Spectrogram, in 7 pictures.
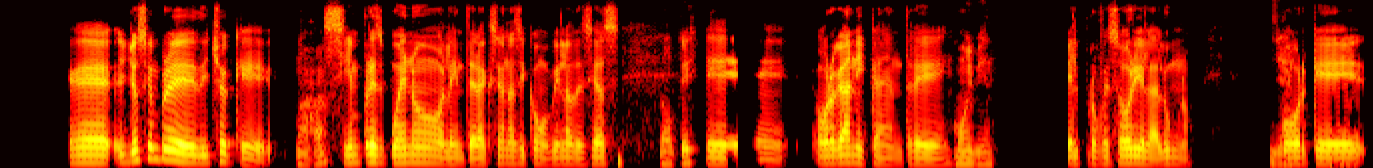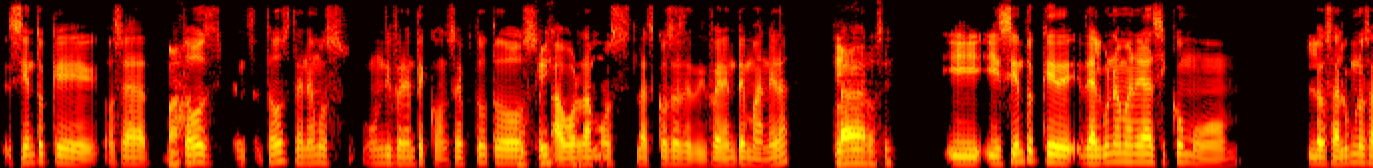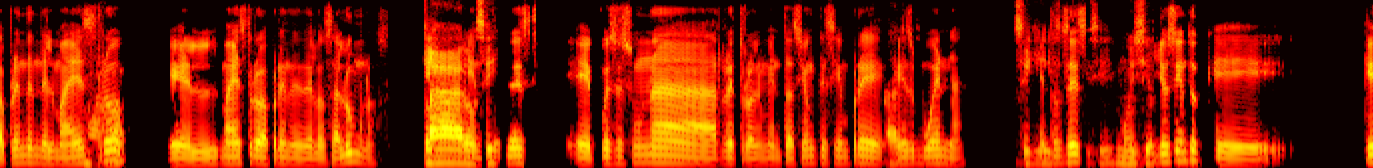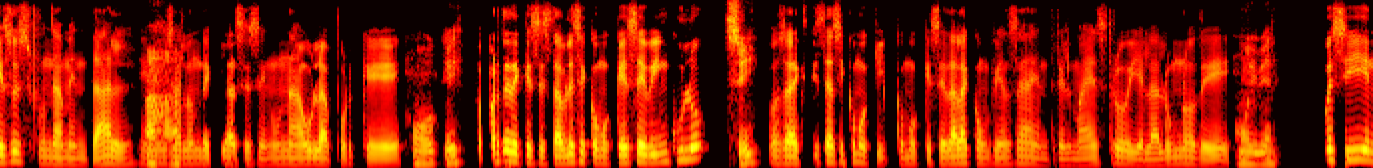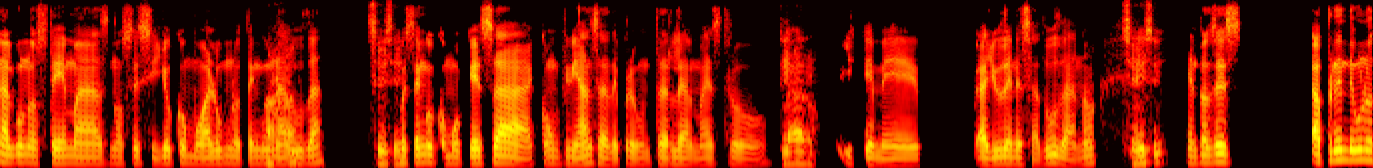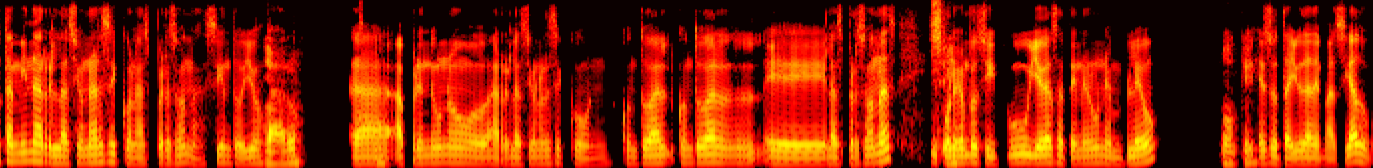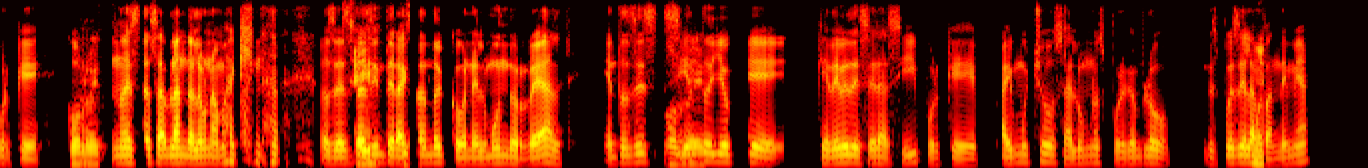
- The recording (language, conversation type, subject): Spanish, unstructured, ¿Crees que las escuelas deberían usar más tecnología en clase?
- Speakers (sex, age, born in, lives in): male, 35-39, Mexico, Mexico; male, 50-54, Mexico, Mexico
- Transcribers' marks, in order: other noise; laughing while speaking: "máquina"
